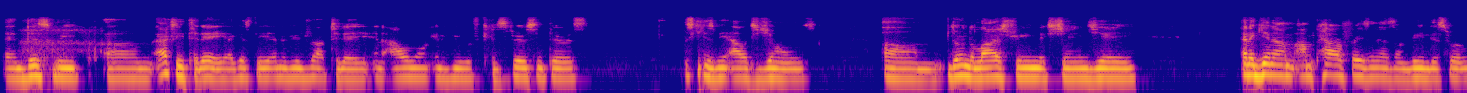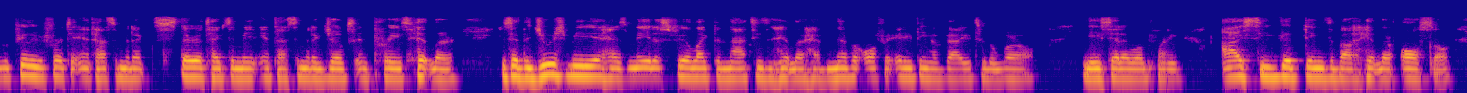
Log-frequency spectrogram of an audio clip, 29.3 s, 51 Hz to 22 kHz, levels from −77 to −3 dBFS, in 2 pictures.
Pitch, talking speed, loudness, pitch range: 130 Hz, 175 wpm, -23 LUFS, 125-135 Hz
